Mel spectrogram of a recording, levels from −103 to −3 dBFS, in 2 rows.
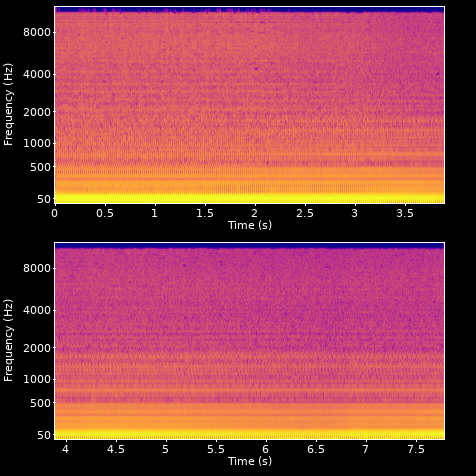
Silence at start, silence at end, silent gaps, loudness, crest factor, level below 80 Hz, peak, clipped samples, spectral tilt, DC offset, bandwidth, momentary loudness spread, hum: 0 s; 0 s; none; -10 LUFS; 8 dB; -6 dBFS; 0 dBFS; 0.2%; -6 dB/octave; 20%; 11 kHz; 7 LU; none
